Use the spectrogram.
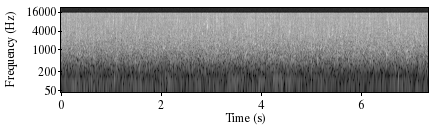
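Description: The Kończak stream pours steadily over a small beaver-built dam of branches and wood pieces, a continuous rushing and gurgling that stays even throughout, with no voices and no pauses.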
